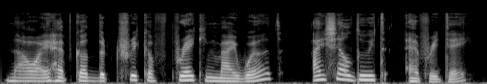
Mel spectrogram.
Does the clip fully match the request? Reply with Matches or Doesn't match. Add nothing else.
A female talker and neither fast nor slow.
Matches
